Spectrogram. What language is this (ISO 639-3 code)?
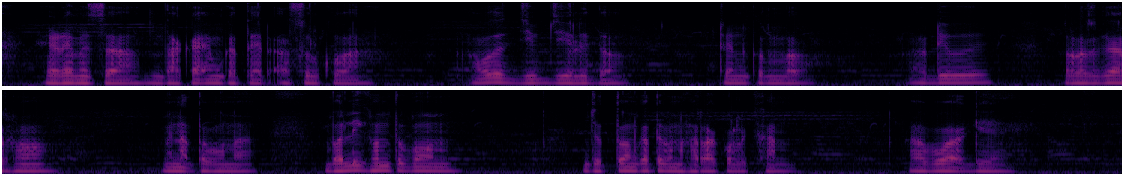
sat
